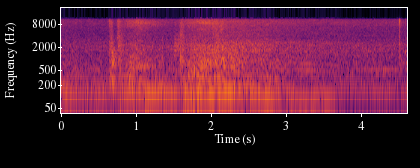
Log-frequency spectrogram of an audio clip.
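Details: 2014 Hyundai Tucson after a basic service (spark plugs changed, injectors cleaned), hesitating on acceleration; heard by the muffler, the exhaust stumbles and breaks up as revs climb under throttle: misfire traced to counterfeit replacement spark plugs.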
